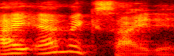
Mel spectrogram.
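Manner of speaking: flat, unenthused delivery with zero enthusiasm. Retelling how Kendall answers when told to be excited, imitating Kendall's flat monotone. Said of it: "Like monotone".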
